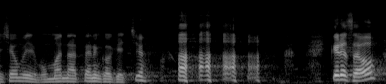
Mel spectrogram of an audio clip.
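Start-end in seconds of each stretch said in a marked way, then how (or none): 1.6-2.6 a bright burst of laughter; hearty laugh. Real, not acted. Preacher laughing at his own joke about amen, hearty laugh. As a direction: laugh out at the congregation's silence.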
